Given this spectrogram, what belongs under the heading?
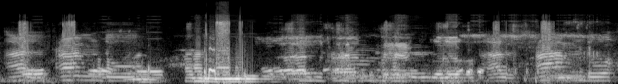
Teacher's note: আমি বলেছি আল হামদু হা গলার ভেতর থেকে হবে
